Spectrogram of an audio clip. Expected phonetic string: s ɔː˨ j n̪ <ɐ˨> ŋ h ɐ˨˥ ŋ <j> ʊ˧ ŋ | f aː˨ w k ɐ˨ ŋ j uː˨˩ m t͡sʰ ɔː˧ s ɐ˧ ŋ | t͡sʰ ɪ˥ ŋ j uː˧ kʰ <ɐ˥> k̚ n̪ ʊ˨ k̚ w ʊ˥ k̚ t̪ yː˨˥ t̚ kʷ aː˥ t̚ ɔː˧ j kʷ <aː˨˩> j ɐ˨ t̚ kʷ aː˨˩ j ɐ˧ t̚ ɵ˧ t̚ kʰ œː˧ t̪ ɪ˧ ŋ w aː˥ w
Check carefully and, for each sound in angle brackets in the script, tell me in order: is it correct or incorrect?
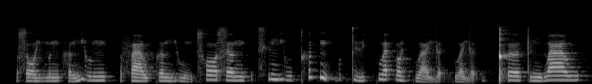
correct, correct, correct, correct

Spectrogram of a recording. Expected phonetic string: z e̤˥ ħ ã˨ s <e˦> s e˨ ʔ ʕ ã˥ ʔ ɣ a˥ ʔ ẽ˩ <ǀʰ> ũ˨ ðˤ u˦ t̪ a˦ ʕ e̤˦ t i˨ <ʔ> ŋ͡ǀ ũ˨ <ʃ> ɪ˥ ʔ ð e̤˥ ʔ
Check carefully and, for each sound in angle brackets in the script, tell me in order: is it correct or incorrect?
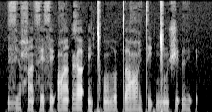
incorrect, correct, correct, correct

